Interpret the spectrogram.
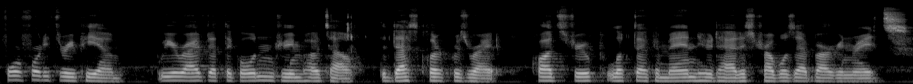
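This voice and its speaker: Low-voiced, clipped police sergeant played by a woman. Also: little pitch movement, normal speed, a little mellow, natural voice. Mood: matter-of-fact. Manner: matter-of-fact, clipped. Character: terse, dogged police sergeant who narrates the case. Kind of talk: radio play acting with clipped narration.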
